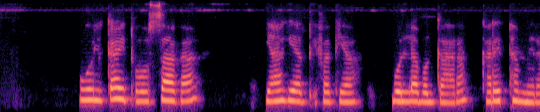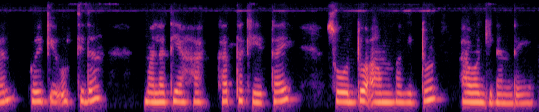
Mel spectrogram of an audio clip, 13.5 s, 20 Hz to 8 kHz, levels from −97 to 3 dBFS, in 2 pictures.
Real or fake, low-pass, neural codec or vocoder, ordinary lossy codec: real; 7.2 kHz; none; Opus, 24 kbps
